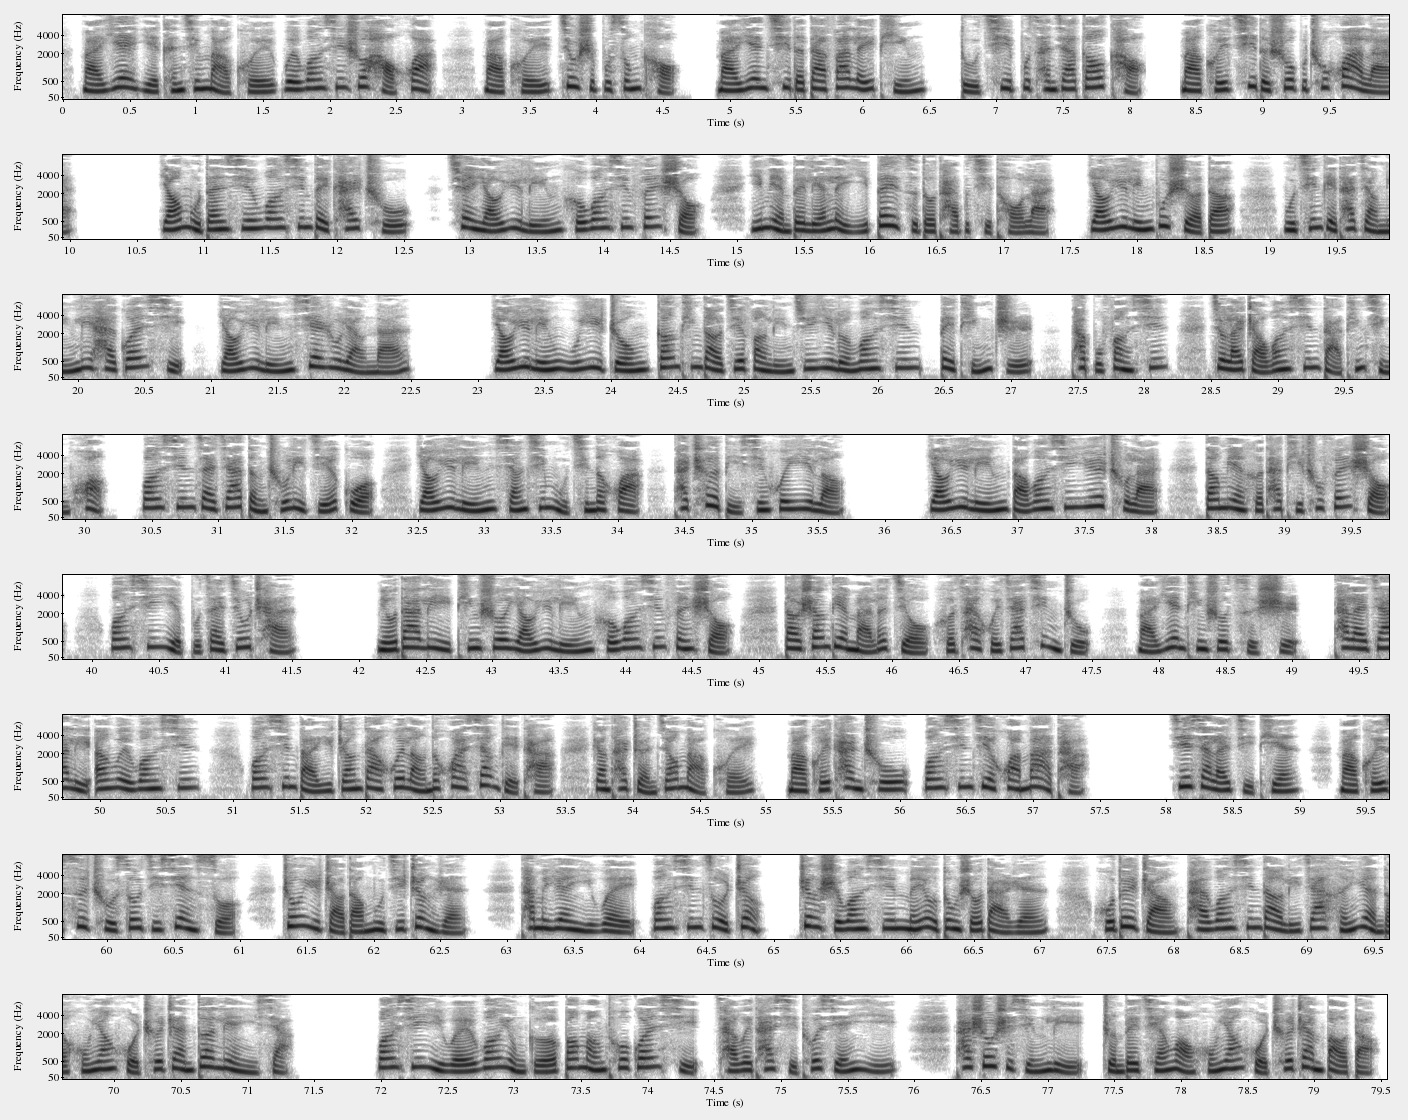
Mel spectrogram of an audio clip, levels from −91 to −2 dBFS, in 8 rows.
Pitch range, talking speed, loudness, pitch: 205-280 Hz, 260 characters per minute, -20 LUFS, 240 Hz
